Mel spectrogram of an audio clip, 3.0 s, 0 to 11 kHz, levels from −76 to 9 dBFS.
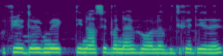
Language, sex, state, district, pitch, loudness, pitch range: Hindi, female, Arunachal Pradesh, Longding, 220 Hz, -11 LUFS, 210-230 Hz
